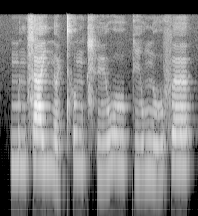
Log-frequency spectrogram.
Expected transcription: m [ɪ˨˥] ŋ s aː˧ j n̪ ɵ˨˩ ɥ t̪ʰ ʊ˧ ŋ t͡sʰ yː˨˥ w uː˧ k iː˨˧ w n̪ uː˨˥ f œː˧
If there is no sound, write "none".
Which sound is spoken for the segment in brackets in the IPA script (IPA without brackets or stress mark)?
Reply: ɪ˧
